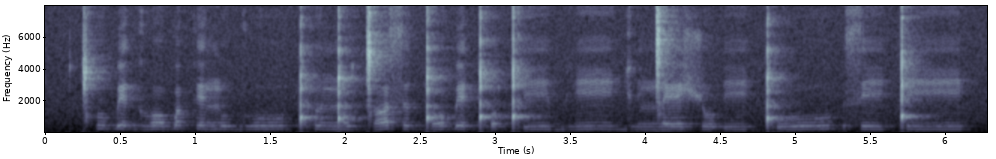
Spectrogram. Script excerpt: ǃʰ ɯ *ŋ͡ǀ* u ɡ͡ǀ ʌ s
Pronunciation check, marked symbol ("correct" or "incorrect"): incorrect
